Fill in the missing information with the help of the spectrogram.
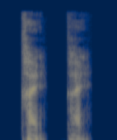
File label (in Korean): "칼갈" 낱소리 남자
